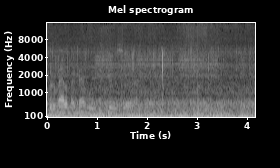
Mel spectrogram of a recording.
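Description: Wind buffeting the microphone of a camera on a moving bicycle: a loud, steady low rumble, with a few words from the rider's voice in the first second.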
